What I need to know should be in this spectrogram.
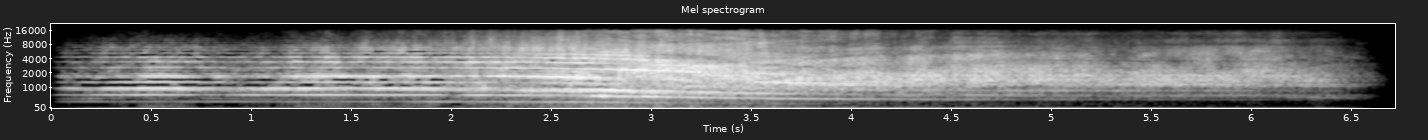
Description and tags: Futuristic Car
A fast futuristic vehicle travelling L > R. Reminiscent of a very high revving formula 1.
scifi, vehicle, sci-fi, car, racing-car, formula-1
